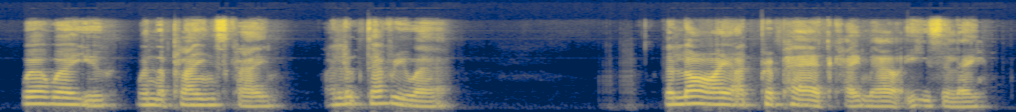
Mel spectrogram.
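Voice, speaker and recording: Moderate pace and ordinary pitch variation against a quiet background. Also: woman. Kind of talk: read story.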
